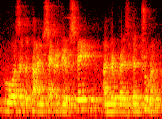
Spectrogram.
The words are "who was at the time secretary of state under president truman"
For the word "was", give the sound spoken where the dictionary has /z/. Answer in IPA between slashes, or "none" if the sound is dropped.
/z/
